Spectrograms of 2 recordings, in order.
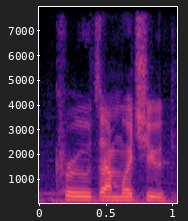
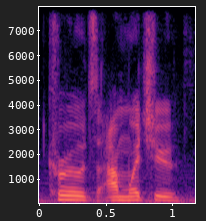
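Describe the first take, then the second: No difference in how they are said.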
